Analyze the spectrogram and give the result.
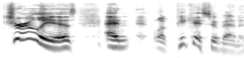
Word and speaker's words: Subban: Subban, who, again, somebody who, much like Nazem Kadri, I have trouble pronouncing because it's always Subban, and I always say Subban because that's just how my brain thinks it should be pronounced. And it's like, no, it's Subban. It's like, okay, I got to think Canadian with this.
